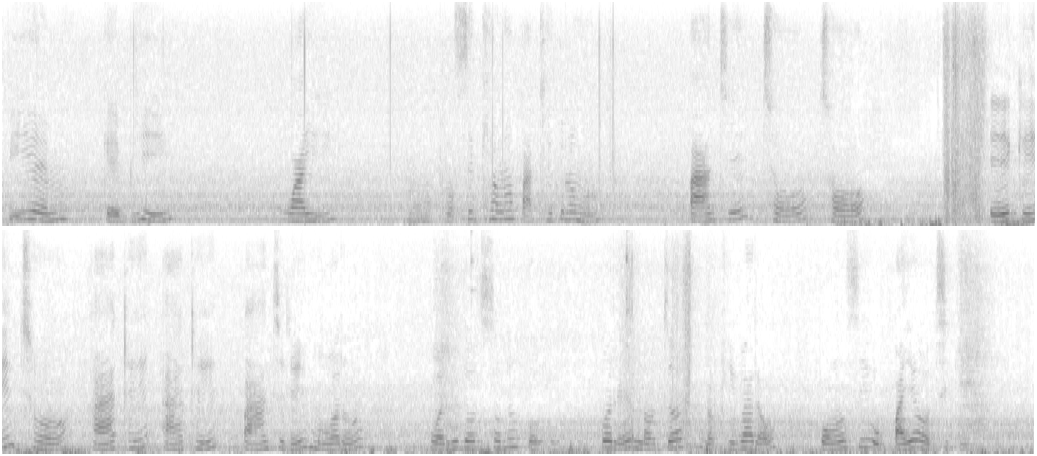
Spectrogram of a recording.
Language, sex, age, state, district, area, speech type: Odia, female, 30-45, Odisha, Sundergarh, urban, read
